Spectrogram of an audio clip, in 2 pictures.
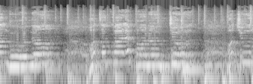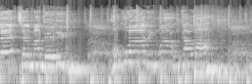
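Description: Live band music: a woman singing a melody over acoustic guitar with a steady, rhythmic beat from bass and percussion.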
